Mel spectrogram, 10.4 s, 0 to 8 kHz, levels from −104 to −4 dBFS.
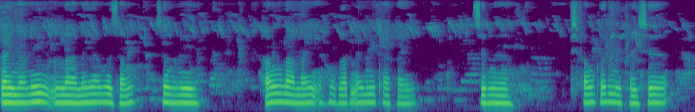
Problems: constant background noise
